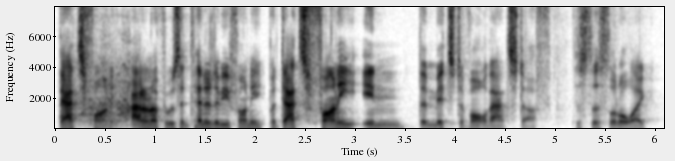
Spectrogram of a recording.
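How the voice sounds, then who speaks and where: A man's voice: lowish voice, fairly quick, a bit bright, a little hiss or hum. A man giving casual, informal reaction commentary as a video host, often sounding puzzled and repeating his questions.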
